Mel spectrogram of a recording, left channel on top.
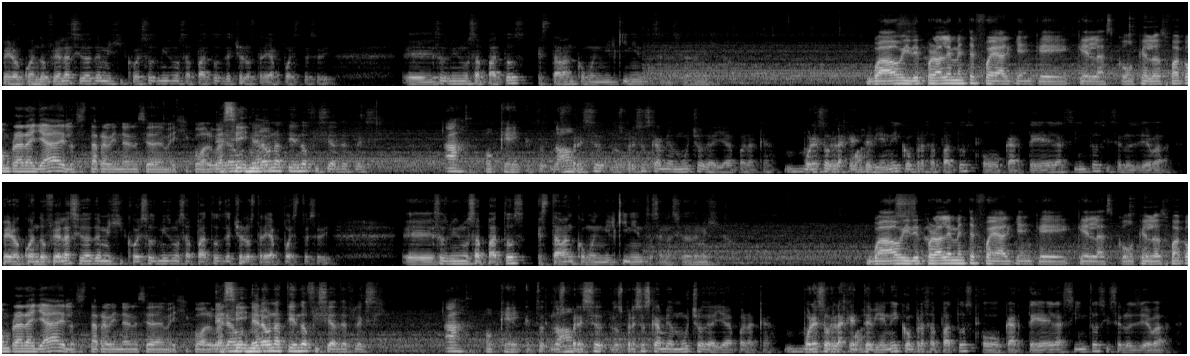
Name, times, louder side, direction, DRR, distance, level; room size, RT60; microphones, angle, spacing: voice 1, 0.0-7.3 9.1-9.3 14.0-15.7 17.2-19.6 19.9-23.5, right 4 dB, 65° right, 0.8 m, -28 dB
sound 1, 6.4-18.4, left 3 dB, 65° left, 3.3 m, -39 dB
voice 2, 8.6-14.6 16.3-17.0 17.4-17.6 19.7-20.0 20.4-20.5, equal, 5° left, 0.4 m, -23 dB
7.2 x 6.1 x 2.2 m
head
